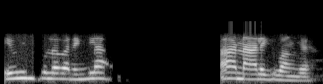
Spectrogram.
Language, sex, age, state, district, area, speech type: Tamil, female, 18-30, Tamil Nadu, Tirunelveli, urban, conversation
